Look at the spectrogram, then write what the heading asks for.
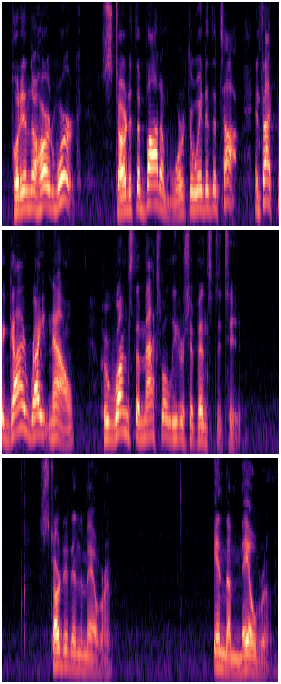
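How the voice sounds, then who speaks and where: A man hosting a leadership podcast, talking emphatically and repeating phrases for effect as he tells a personal story. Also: on the high side. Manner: self-described loud voice. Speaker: podcast host.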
